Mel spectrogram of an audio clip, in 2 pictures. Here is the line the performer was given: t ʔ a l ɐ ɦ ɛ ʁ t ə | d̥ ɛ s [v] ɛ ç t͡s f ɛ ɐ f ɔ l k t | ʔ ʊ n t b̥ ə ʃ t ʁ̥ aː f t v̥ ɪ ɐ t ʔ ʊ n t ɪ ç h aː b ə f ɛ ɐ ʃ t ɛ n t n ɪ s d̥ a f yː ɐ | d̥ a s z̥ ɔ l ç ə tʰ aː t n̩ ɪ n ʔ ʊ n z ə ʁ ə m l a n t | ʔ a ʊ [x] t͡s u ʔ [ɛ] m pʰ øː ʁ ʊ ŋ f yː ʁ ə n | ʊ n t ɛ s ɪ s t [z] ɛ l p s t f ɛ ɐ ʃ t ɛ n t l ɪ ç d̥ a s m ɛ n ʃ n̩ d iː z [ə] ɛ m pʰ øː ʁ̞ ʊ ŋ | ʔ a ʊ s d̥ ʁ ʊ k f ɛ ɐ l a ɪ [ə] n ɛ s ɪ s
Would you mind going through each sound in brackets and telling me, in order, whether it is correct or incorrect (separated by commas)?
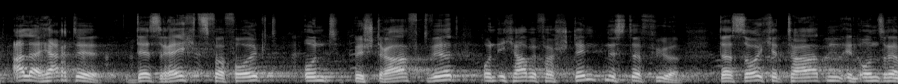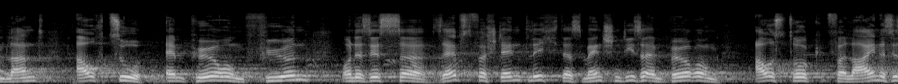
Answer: incorrect, correct, correct, correct, incorrect, correct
